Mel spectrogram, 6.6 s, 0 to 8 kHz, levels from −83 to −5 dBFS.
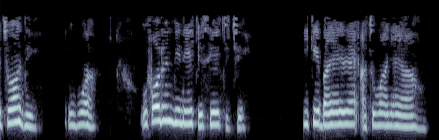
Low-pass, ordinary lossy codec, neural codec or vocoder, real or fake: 7.2 kHz; MP3, 24 kbps; vocoder, 22.05 kHz, 80 mel bands, HiFi-GAN; fake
